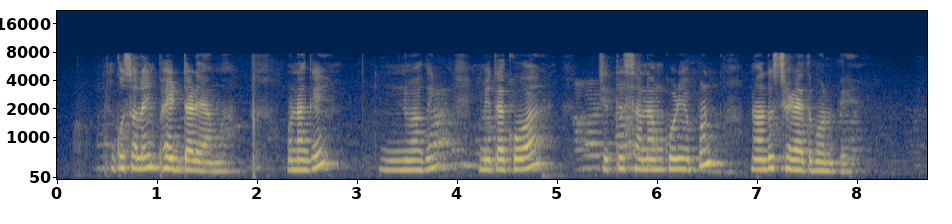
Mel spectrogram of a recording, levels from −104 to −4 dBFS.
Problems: echo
